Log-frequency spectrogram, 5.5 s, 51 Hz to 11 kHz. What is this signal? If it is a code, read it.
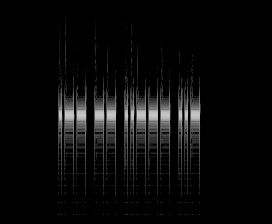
Morse code, heard as a keyed tone, about 20 wpm, 700 Hz. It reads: WM2U
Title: USA Call Signs - 4 Characters - 4x Character Spacing - 20wpm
